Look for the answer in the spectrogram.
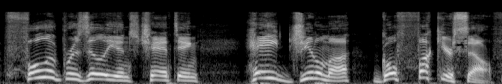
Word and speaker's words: Dilma: It's pronounced Dilma, spelled Dilma, and not Wilma.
